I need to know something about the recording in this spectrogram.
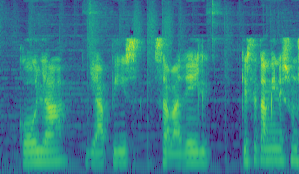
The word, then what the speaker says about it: Sabadell: también es un sonido, cuando lo encontramos al final de una palabra, para la gente que no está acostumbrada a hablar catalán, pues les cuesta un poquito hacer, ¿no? Suelen confundir esta L con una I, Sabadell, ¿no? Y no sería correcto, Sabadell.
